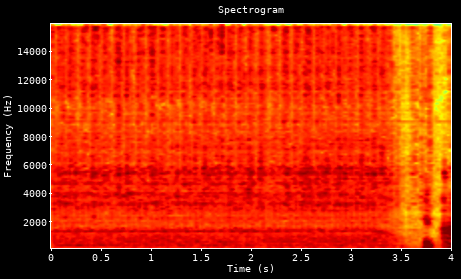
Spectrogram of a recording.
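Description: Electric sewing machine running steadily as it stitches a seam through fabric and foundation paper, then stopping about three and a half seconds in.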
